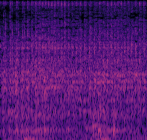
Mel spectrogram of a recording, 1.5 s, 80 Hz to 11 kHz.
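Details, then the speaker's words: 160 cc motorcycle with a loud engine noise: a thin, fast, tinny metallic rattle over the idle rather than a deep knock; the mechanic diagnoses a worn cylinder kit (piston and cylinder), rocker arms possibly worn too. "Ó, quando o barulho tá fininho assim, é kit de cilindro."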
